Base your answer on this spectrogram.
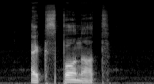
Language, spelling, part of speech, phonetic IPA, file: Polish, eksponat, noun, [ɛksˈpɔ̃nat], Pl-eksponat.ogg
